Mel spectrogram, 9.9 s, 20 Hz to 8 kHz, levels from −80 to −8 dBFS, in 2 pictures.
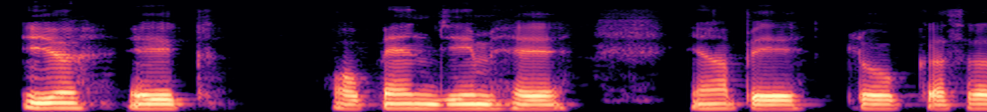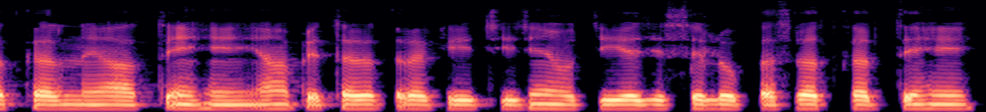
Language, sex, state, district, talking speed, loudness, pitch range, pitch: Hindi, male, Bihar, Supaul, 145 wpm, -16 LUFS, 115-120 Hz, 115 Hz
